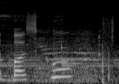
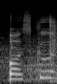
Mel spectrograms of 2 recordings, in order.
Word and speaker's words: Bosku: So we follow the Bosku. It's actually we pronounce it Bosku, not Bosk. Bosku? Bosku. So in Indonesian, it's like our boss.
